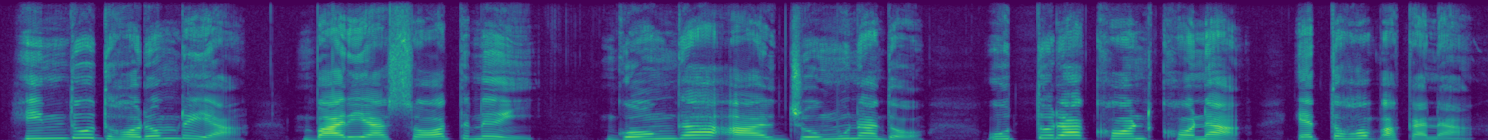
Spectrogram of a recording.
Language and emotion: Santali, neutral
